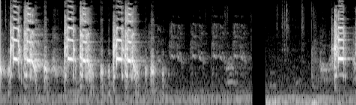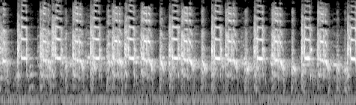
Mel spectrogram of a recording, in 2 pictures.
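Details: Female francolin: a few rasping squawks, a short silent gap, then a long steady run of harsh repeated notes about twice a second.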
